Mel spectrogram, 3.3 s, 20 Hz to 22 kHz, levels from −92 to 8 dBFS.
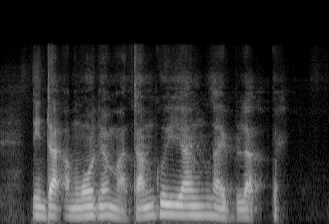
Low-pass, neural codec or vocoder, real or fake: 10.8 kHz; codec, 16 kHz in and 24 kHz out, 0.6 kbps, FocalCodec, streaming, 2048 codes; fake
